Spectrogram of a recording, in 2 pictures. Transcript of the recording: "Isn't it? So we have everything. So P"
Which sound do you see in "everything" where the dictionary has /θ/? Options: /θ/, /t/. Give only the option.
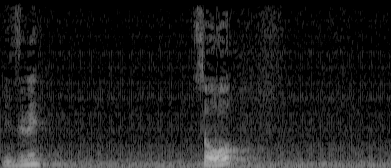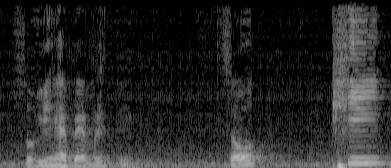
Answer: /t/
